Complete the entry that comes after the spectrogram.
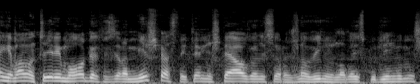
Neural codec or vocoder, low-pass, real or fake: codec, 44.1 kHz, 3.4 kbps, Pupu-Codec; 14.4 kHz; fake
